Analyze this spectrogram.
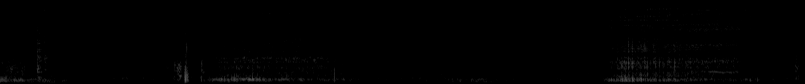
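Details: Snoring during sleep: two soft, rasping, noisy breaths about four seconds apart in a quiet room.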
